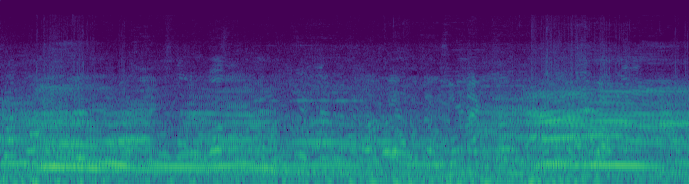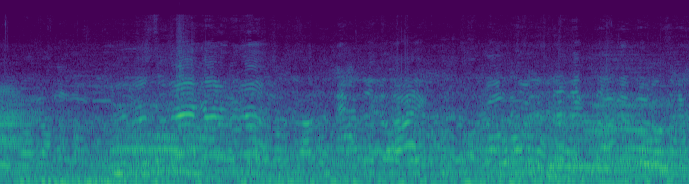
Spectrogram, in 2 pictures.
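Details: At a packed Gazipur cattle market in Bangladesh, Sahiwal bull calves bellow in long, wavering harmonic moos, one after another, over steady crowd murmur and speech.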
